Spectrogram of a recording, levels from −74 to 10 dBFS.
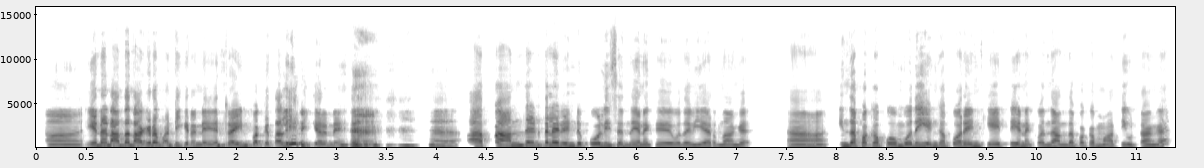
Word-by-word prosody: ஆ - - -2 0.4
ஏன்னா 285 +3 +5
நான் 260 +2 +4
தான் 315 - +5
நகர 280 +5 +5
மாட்டிக்குறனே, 240 -7 -2 0.2
ட்ரெயின் 230 +3 +2
பக்கத்தாலேயே 255 - +4
நிக்கறனே. 220 -9 -2 1.0
அ - - -3 0.4
அப்ப 250 0 -7 0.2
அந்த 275 +3 -1
எடத்துலே 300 +1 +4
ரெண்டு 245 0 0
போலீஸ் 265 +1 0
வந்து 215 +1 -1
எனக்கு 190 -1 -3 0.2
உதவியா 185 0 -2
இருந்தாங்க. 175 0 -3 0.5
அ - - 0 0.5
இந்த 270 - +3
பக்கம் 285 -1 -2
போகும்போது, 245 +2 0
எங்கே 260 +4 -4
போறேன்னு 230 0 0
கேட்டு 215 +3 -3
எனக்கு 195 -2 -5
வந்து, 205 +2 -1
அந்த 195 0 -3
பக்கம் 200 -2 -5
மாத்திவிட்டாங்க. 185 -1 -3
230 Hz, 165 wpm, -23 LUFS, 195-260 Hz, 1.0 s, ஏன்னா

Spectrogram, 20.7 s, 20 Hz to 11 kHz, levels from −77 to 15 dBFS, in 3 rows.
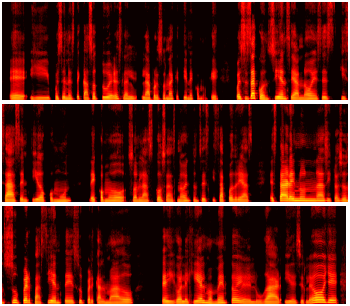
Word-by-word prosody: Eh, 180 -3 0
y 175 -2 -6
pues 195 0 -4
en 190 -1 +1
este 185 +4 -4
caso, 190 +1 -2
tú 195 -1 +2
eres 195 +2 0
el 90 -2 -4
la 170 -2 -1
persona 185 +3 -4
que - - -14
tiene 180 +1 -6
como - - -14
que, 165 +3 -6 0.3
pues 210 -1 +3
esa 265 +7 +8
conciencia, 200 -3 +2
¿no? 175 +3 -1
Ese 195 +1 -1
es 200 0 -9
quizás 185 -2 +2
sentido 185 0 -2
común 180 +4 -4 0.3
de 175 - -1
cómo 185 0 0
son 185 -1 -4
las 170 - -5
cosas, 170 -5 -4
¿no? 175 +1 -2
Entonces, 195 -1 -5
quizá 185 -2 -3
podrías 175 -3 -2 0.3
estar 215 +1 +7
en 220 +1 +6
una 215 0 +2
situación 195 -2 -4
superpaciente, 205 -2 +1
supercalmado. 190 -1 -3 0.6
Te 195 0 +4
digo, 190 -1 0
elegir 185 +2 +1
el 215 0 +3
momento 200 +3 -1
y 225 - +3
el 175 -5 -3
lugar 175 +3 0
y 195 - -4
decirle: 195 +5 -2
"Oye, 255 -2 +5
190 Hz, 145 wpm, -22 LUFS, 180-205 Hz, 0.6 s, esa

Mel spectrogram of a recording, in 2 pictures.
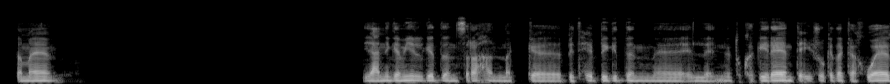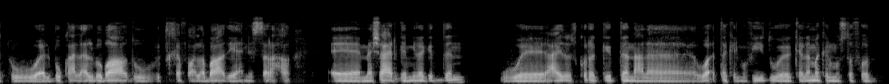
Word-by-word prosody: تمام. 85 +1 0 3.0
يعني 85 0 +2
جميل 90 +1 +2
جدًا، 95 -2 +1
بصراحة 90 +2 0
إنك 80 -2 -4 0.5
بتحب - - -3
جدًا 90 0 0 0.6
ال 80 0 -2
إن 75 - -5
أنتم - - -9
كجيران 90 0 +3
تعيشوا 90 0 -3
كده - - -1
كأخوات 90 0 +2
وقلبْكم 80 +2 0
على 85 -1 -1
قلْب 85 0 +1
بعض، 90 0 +5
وبتخافوا 80 +1 -5
على - - 0
بعض، 85 -1 +3
يعني 80 -1 -2
الصراحة - - -2 0.4
آآ، 80 -1 +3
مشاعر 80 0 +4
جميلة 90 +1 0
جدًا، 100 +5 -3 0.4
و 80 +1 0 0.3
عايز 90 +2 +2
أشكرك 95 -1 -3
جدًا 90 -2 +1
على 75 -1 -1
وقتك - - -1
المفيد 95 +4 -5
وكلامك 85 +1 0
المستفاض. 80 0 -4
85 Hz, 125 wpm, -25 LUFS, 80-90 Hz, 3.0 s, بعض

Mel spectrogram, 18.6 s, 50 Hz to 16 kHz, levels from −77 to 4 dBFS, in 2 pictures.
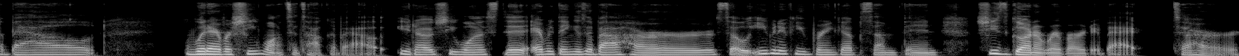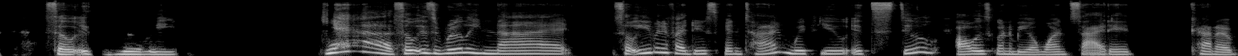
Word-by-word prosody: about, 150 -1 -4 0.6
whatever 170 -1 +7
she 190 +3 +1
wants 135 -8 -1
to - - -7
talk - - -8
about, - - -8
you 185 - 0
know, 155 -2 +1
she 160 - -2
wants 155 0 0
to 150 0 +2
everything 165 +1 +1
is 165 - +1
about 155 -1 +2
her, 140 0 0
so 135 - +2
even 205 +1 +2
if 195 +1 -2
you 180 - -1
bring 150 -2 -3
up 145 -1 -3
something, 135 -1 -4 0.3
she's 210 -5 +2
gonna 145 -5 +6
revert 115 -3 -1
it - - -7
back - - -5 0.2
to - - -3
her, - - -6 0.3
so 165 -2 +3
it's 180 -1 +1 0.2
really 165 -1 +2 1.1
Yeah, 280 - +3
so 210 +4 +4
it's 235 0 +4
really 245 +3 +4
not 200 -1 -1 0.3
so 200 - +1
even 260 +5 +3
if 270 - -1
I 205 - +3
do 195 +1 -2
spend 185 -2 -5
time 240 +10 -3
with 200 0 -1
you, 195 0 -1
it's 190 0 -1
still 265 +4 -1
always 190 +3 +1
gonna 180 -2 -3
be 160 - -2
a 155 - -2
one-sided 160 - -3 0.4
kind 180 -4 -3
of 150 +1 -3
170 Hz, 180 wpm, -23 LUFS, 150-200 Hz, 1.1 s, whatever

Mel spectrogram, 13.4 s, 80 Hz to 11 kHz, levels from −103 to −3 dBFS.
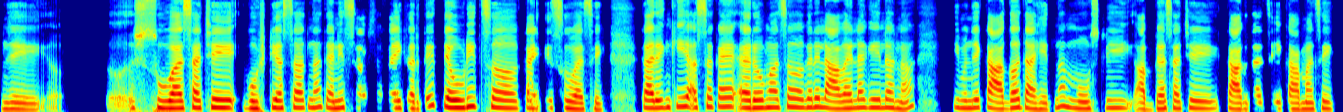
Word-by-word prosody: म्हणजे 180 -2 -3
अ, 270 - -17 0.8
सुवासाचे 215 +2 +3 0.3
गोष्टी 210 +3 +2
असतात 220 +1 +1
ना, 230 - 0
त्यांनी 215 -1 +1
साफ-सफाई 215 -7 -7
करते. 205 +7 -2
तेवढीच 235 +1 +5 0.4
काय 210 -3 -2
ते - - -10
सुवासीक. 185 -4 -1 0.4
कारण 220 +1 +3
की 260 0 0
असं 250 +1 0
काय 255 0 +2
अरोमाचं 230 +2 +2
वगैरे 235 +2 +1
लावायला 205 +1 +1
गेलं 230 -1 0
ना 190 +6 -3 0.4
की 230 - -5
म्हणजे 215 +1 0
कागद 220 +2 +2
आहेत 185 -3 -1
ना 265 +3 -2
मोस्टली 220 -1 -3 0.2
अभ्यासाचे, 200 +3 -2
कागदाचे, 190 0 -3
कामाचे, 185 +2 -2
215 Hz, 140 wpm, -20 LUFS, 195-230 Hz, 0.8 s, तेवढीच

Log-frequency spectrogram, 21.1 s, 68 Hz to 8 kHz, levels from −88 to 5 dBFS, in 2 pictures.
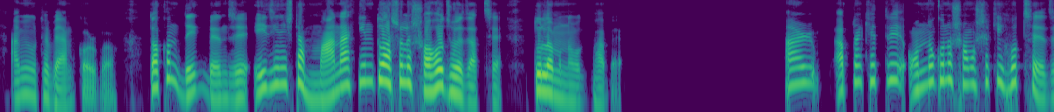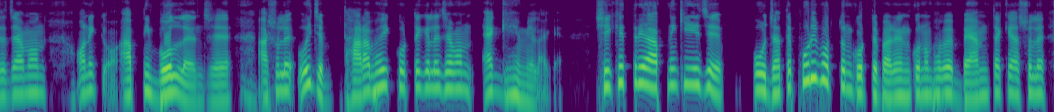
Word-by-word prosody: আমি 135 +4 -4
উঠে 130 0 -6
ব্যায়াম 95 +1 -2
করব। - - -6 0.5
তখন 265 +10 +3 0.2
দেখবেন 155 -7 -2
যে 125 - -1 0.2
এই 185 - +3
জিনিসটা 225 -1 +2 0.2
মানা 200 - +5
কিন্তু 255 +1 0
আসলে 245 +1 +3
সহজ 175 +6 +8
হয়ে 140 -7 +3
যাচ্ছে 100 - -6 0.4
তুলনামূলকভাবে। 115 - +1 1.7
আর 220 +2 +2 0.4
আপনার 250 -2 -3
ক্ষেত্রে 255 +1 -2 0.2
অন্য 200 +6 -2
কোনো 265 +1 +3
সমস্যা 225 +1 -2
কি 255 - -1
হচ্ছে 240 +1 0
যে 135 - -5
যেমন 155 +2 -1 0.4
অনেক 175 +2 -3 0.3
আপনি 145 +4 -5
বললেন 140 -8 +5
যে 110 0 -4 0.5
আসলে 170 +7 -1
ঐ - - +4
যে - - +2 0.3
ধারাবাহিক 170 +10 +2
করতে 195 +1 -2
গেলে 190 0 +1
যেমন 185 0 +1 0.3
একঘেয়েমি 140 -8 -4
লাগে, - - -17 0.4
সেক্ষেত্রে 235 +4 +1 0.2
আপনি 215 +3 -6
কি 230 - -3
এই 215 - -1
যে 195 - +4 0.4
ও - - +4
যাতে 155 +5 +1
পরিবর্তন 255 -6 +4
করতে 155 -2 +2
পারেন 135 +2 +2
কোনোভাবে 145 +1 0
ব্যায়ামটাকে 140 +6 -2
আসলে 155 +2 -3
165 Hz, 150 wpm, -22 LUFS, 140-215 Hz, 1.7 s, সহজ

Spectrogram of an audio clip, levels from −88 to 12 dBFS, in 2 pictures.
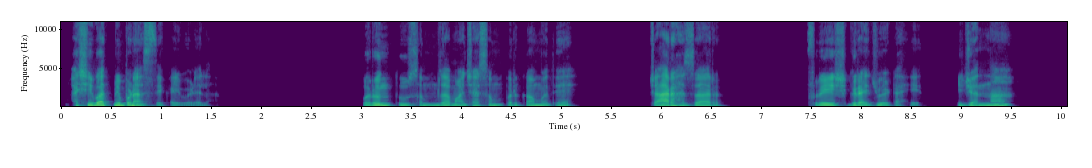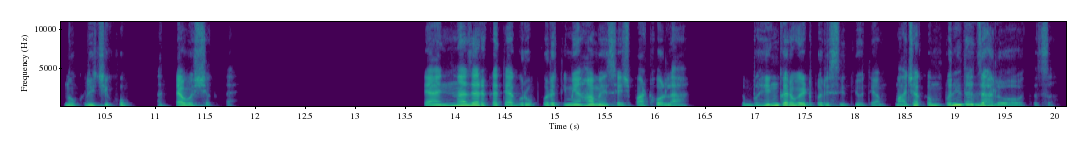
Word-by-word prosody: अशी 170 +10 +2
बातमी 235 0 +5
पण 235 -2 +5
असते - - -2
काही - - -14
वेळेला. - - -17 1.6
परंतु 145 +2 +1
समजा 110 +3 -2
माझ्या 140 -1 -3
संपर्कामध्ये 115 -3 -4 0.8
4,000 125 -7 +2 0.9
फ्रेश 145 +1 +2
ग्रॅज्युएट 95 -7 -1
आहेत, - - -14 0.4
की 115 - -4
ज्यांना 105 0 0 0.7
नोकरीची 120 +2 -1
खूप 220 0 -6 0.3
अत्यावश्यकता 125 -2 -2
आहे. - - -24 1.9
त्यांना 145 +9 +4
जर 215 -3 +6
का 200 - +2
त्या 195 - +2
ग्रुपवरती 160 +1 -3
मी 160 - +4
हा 165 - +7
मेसेज 130 +3 -1
पाठवला, 110 -2 -3 0.6
तर - - -6
भयंकर 220 - +4
वाईट 145 -4 +3
परिस्थिती 110 -7 -5
होते. 85 +2 -11 0.2
माझ्या 110 - +1
कंपनीतच 250 - +4
झालं 135 - +2
हो 85 -3 -5
तसं. - - -16
130 Hz, 115 wpm, -26 LUFS, 115-165 Hz, 1.9 s, हा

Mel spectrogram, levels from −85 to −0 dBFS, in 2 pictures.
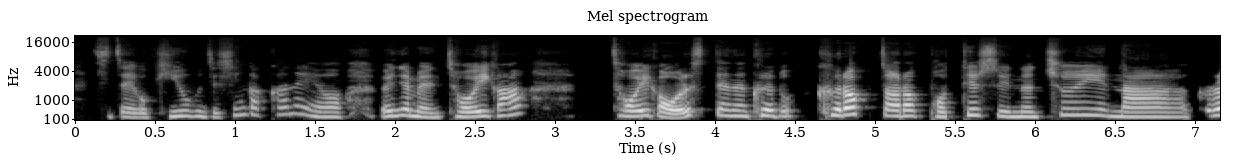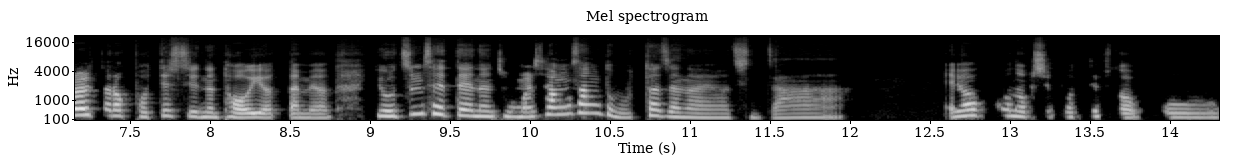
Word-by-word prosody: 진짜 225 -2 -9
이거 195 -1 -4
기후 240 +6 -4
문제 225 -4 -6
심각하네요. 305 - -5 0.2
왜냐면 245 -6 +1
저희가 245 +10 +2 0.5
저희가 245 -4 +4
어렸을 185 +9 +5
때는 260 -4 -1
그래도 255 -2 0
그럭저럭 285 -4 +5
버틸 225 +7 -2
수 280 -4 -4
있는 225 -1 0
추위나 225 -6 0
그럭저럭 275 -2 +4
버틸 220 +3 -6
수 250 -2 -6
있는 215 -2 -1
더위였다면 185 -3 0 0.3
요즘 250 +8 0
세대는 280 -9 +2
정말 220 -2 -2
상상도 345 - +1
못하잖아요, 200 -4 -3
진짜.에어컨 190 +2 -11 0.9
없이 230 0 -5
버틸 220 +3 -8
수 - - -26
없고. 195 +1 -6
235 Hz, 350 characters per minute, -22 LUFS, 210-275 Hz, 0.9 s, 어렸을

